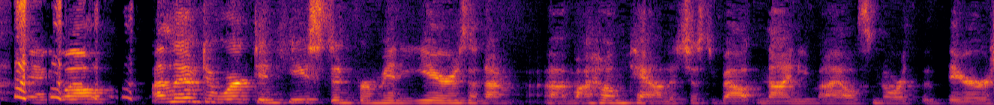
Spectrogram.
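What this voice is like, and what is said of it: Mild Texas accent. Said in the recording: “I could sort of hear the Texas in your voice.”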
